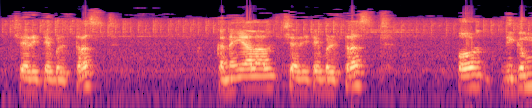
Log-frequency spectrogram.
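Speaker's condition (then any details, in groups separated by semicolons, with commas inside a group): No condition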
